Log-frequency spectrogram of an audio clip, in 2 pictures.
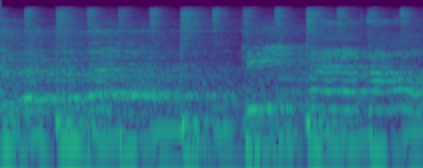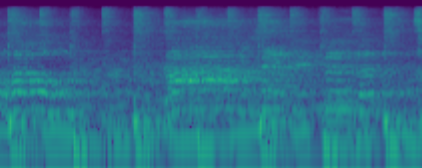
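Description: A disco-soul vocal group singing live through a concert PA with a backing band: a lead voice over a steady bass beat, loud throughout.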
